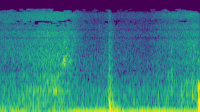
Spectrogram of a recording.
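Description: Handling noise from a handheld camera being swung around: a low rumble with faint clothing rustle and one soft click about a second in.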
